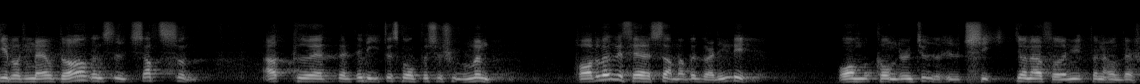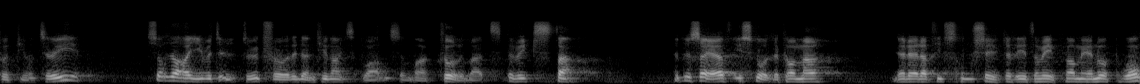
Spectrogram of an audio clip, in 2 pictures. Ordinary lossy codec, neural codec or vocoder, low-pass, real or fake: none; codec, 16 kHz, 0.5 kbps, FunCodec, trained on Chinese and English, 25 frames a second; none; fake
